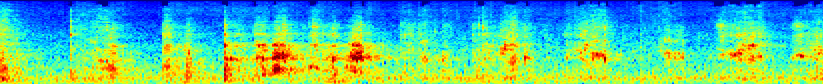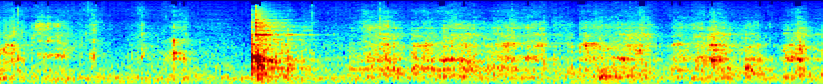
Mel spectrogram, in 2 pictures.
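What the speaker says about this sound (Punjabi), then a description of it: "ਹੁਣ ਆਪਾਂ ਤੜਕੇ ਦੇ ਵਿੱਚ ਆਪਾਂ ਮਲਾਈ ਨੂੰ ਮਿਕਸ ਕਰ ਲਾਂਗੇ" A spoon scrapes and stirs cream into hot ghee tempering in a pan with repeated metallic rasps and clinks, steady and close, one sharper knock partway through.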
